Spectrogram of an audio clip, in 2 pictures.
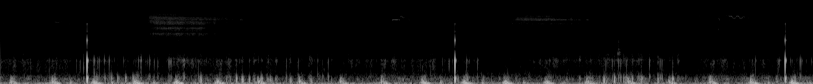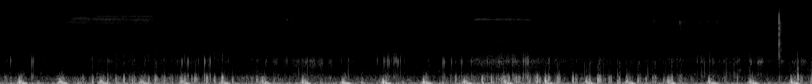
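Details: Real heartbeat recorded through a stethoscope while exercising with 20 lb dumbbells: fast, regular beats with brief rustling noises on top; rapid heart sounds during exercise.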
